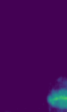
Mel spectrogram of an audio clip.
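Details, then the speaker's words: Stethoscope recording on the head of a patient with a dural arteriovenous fistula: after silence, a low whooshing swell, the vascular bruit heard as pulsatile tinnitus. "And so this is a recording hopefully that's coming through okay that I took using a fancy stethoscope that we have in our lab uh placed on a patient's head actually one of these patients with a dural trivous fistal and this is what patients with pul tennis often hear"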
